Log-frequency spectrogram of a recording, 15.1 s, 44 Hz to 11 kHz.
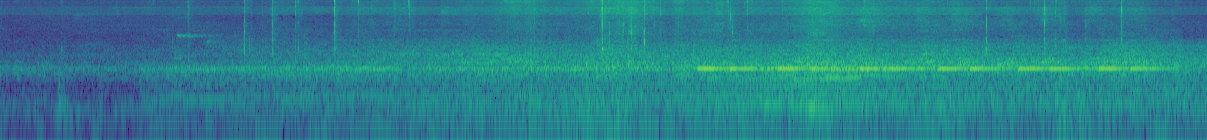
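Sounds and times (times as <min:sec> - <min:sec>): motor vehicle running: 0:01.8 - 0:15.0
steady high tone: 0:08.7 - 0:15.0
scattered clicks: 0:12.2 - 0:14.2.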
